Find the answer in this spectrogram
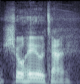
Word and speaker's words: Shohei Ohtani: Shohei Ohtani.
